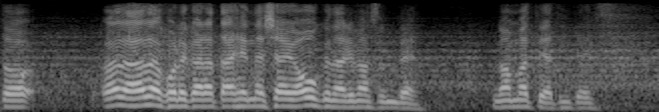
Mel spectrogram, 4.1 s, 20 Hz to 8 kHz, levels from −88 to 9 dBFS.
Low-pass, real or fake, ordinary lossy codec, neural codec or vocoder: 7.2 kHz; real; MP3, 64 kbps; none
